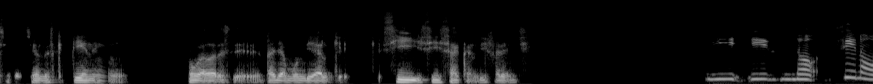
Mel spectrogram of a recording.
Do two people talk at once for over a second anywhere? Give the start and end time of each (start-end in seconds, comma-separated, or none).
none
